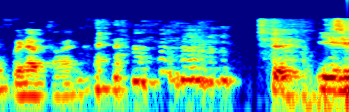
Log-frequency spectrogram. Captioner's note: people chuckle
